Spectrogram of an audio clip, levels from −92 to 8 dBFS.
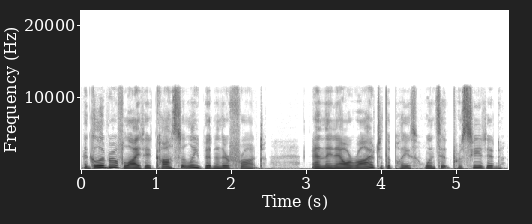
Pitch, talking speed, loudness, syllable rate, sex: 185 Hz, 210 wpm, -18 LUFS, 6.0 syllables/s, female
